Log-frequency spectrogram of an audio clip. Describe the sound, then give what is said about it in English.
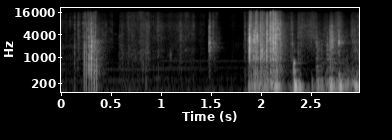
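A deck of tarot cards being shuffled: a quick riffle, a brief pause with a light tap, then a longer burst of crisp papery flutter and slapping as the cards are worked together. “Last shuffle.”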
